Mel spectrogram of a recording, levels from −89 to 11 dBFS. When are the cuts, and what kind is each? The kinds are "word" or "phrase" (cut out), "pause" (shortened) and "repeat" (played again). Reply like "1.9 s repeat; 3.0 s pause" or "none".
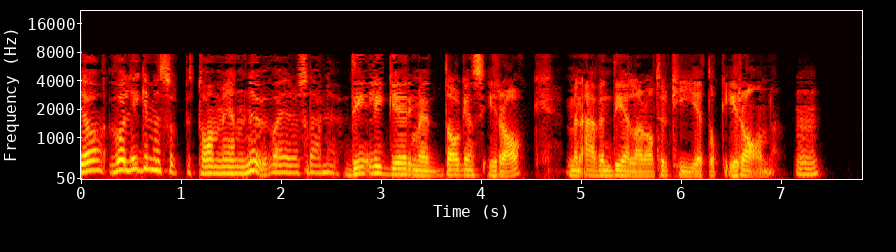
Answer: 2.3 s word; 2.9 s word; 3.3 s phrase; 5.7 s word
